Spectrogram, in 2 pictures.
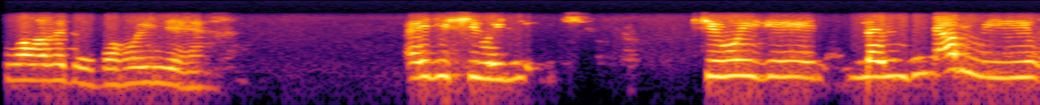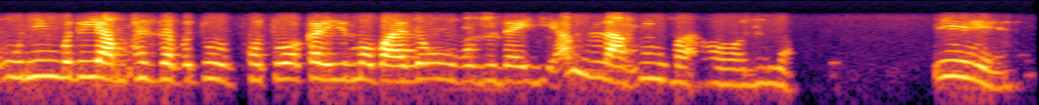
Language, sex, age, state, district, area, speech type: Manipuri, female, 60+, Manipur, Ukhrul, rural, conversation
